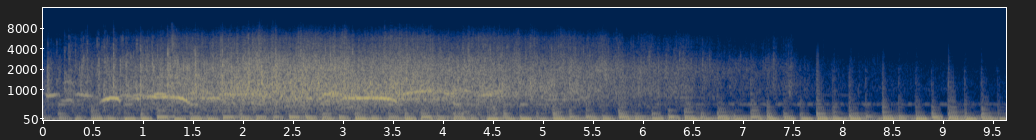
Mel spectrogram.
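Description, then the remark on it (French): A stadium crowd of 12,000 people applauds Chris Evert and her young Czechoslovak opponent after Evert wins their tennis match 2-6, 6-2, 6-1, in a dense, sustained wash of clapping that swells early, then gradually thins out toward the end, with a low steady hum underneath. “12 000 personnes ont alors applaudi dans un même élan la princesse et sa demoiselle d'honneur.”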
